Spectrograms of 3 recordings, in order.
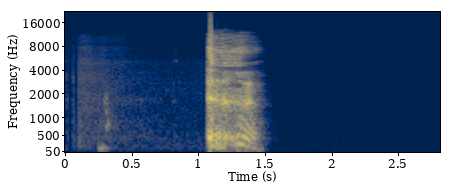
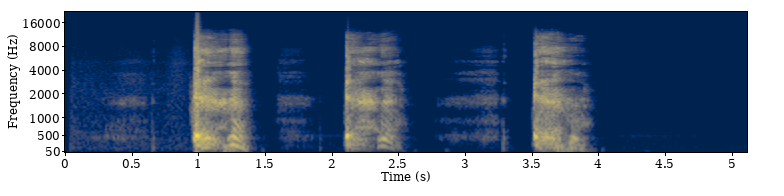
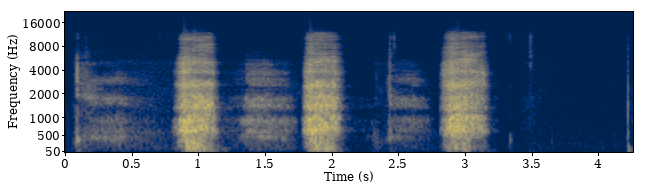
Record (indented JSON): {
  "cough_length": "2.8 s",
  "cough_amplitude": 32768,
  "cough_signal_mean_std_ratio": 0.26,
  "three_cough_length": "5.1 s",
  "three_cough_amplitude": 32768,
  "three_cough_signal_mean_std_ratio": 0.29,
  "exhalation_length": "4.3 s",
  "exhalation_amplitude": 31186,
  "exhalation_signal_mean_std_ratio": 0.37,
  "survey_phase": "beta (2021-08-13 to 2022-03-07)",
  "age": "45-64",
  "gender": "Male",
  "wearing_mask": "No",
  "symptom_cough_any": true,
  "symptom_new_continuous_cough": true,
  "symptom_sore_throat": true,
  "symptom_fatigue": true,
  "symptom_fever_high_temperature": true,
  "smoker_status": "Ex-smoker",
  "respiratory_condition_asthma": false,
  "respiratory_condition_other": false,
  "recruitment_source": "Test and Trace",
  "submission_delay": "1 day",
  "covid_test_result": "Positive",
  "covid_test_method": "LFT"
}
